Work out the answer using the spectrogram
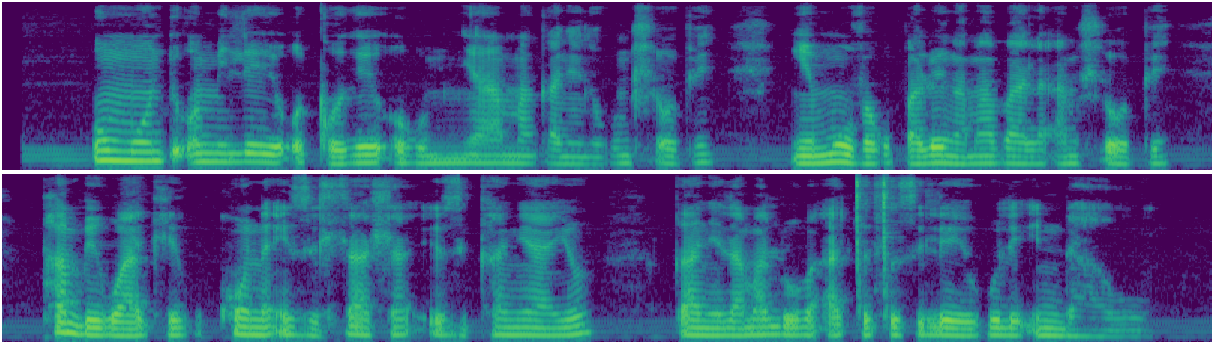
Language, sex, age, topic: North Ndebele, female, 36-49, health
